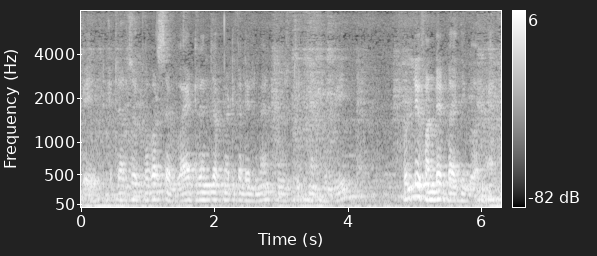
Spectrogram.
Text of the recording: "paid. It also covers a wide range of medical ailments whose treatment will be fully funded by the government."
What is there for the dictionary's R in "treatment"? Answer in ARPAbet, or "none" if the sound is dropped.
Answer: none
